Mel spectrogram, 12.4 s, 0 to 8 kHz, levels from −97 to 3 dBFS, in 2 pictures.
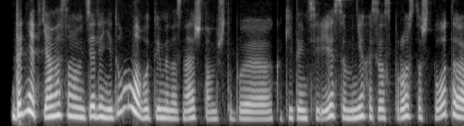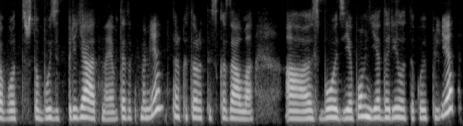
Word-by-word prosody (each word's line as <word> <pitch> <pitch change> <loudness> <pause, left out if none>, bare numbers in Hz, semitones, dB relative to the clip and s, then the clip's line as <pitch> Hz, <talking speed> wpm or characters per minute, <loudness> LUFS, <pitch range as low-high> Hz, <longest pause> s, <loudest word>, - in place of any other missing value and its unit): Да 270 +3 +8
нет, 340 -1 +7
я 225 +1 +6
на 260 - +7
самом 240 -4 +2
деле 230 +2 +3
не 200 -2 +4
думала, 365 - +5
вот 205 -2 -1
именно, 200 -3 +1
знаешь 190 +3 -2
там, 175 +1 -8
чтобы, 180 -1 -11
э, 170 0 -2
какие-то 195 +1 -5
интересы. 195 +4 0
Мне 200 +5 +2
хотелось 205 -3 -4
просто 220 +3 -1
что-то 220 - +1
вот, 185 0 -8
что 200 - -6
будет 190 0 -5
приятное. 205 -5 -1
Вот 180 - -13
этот 200 -2 -6
момент, 310 - -2
про 235 - -3
который 210 -2 -5
ты 200 +1 -16
сказала, 185 -3 -3 0.4
э, 185 0 0
с - - -18
боди: 200 0 0
я 195 0 +1
помню, 235 +2 +1
я 210 +1 0
дарила 205 +1 -2
такой 195 +1 -7
плед. 260 - 0
205 Hz, 195 wpm, -22 LUFS, 185-225 Hz, 0.4 s, Да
